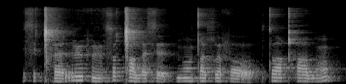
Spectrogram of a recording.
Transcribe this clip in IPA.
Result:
s ə ǀʰ ɐ r ə̃ː f ə̃ː s ɔ ǀ ɑ w ɐ s ə | ɡ ɔ̃ː t ɑ χʷ ɑ f ɔː | t ɔː qʰ ɑː w ɔ̃

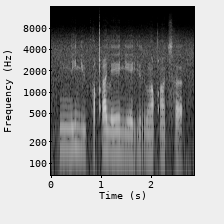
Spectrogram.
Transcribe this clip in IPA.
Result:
nː i nʲ ʉː pʰ u qʼ i l eː nʲ eː rʲ u r l õ qʼ ũ t͡sʰ ɐ

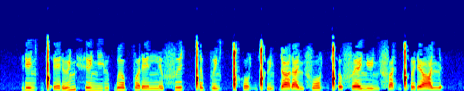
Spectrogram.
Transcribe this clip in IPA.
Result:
ɾʲ ɛ lʲ ǃʼ e ɾ ɨ lʲ h ɪ lʲ j ɨ ɓ ə p ə ɾ e n ɪ f ɪ ǃ ɪ p ɪ lʲ ǃʰ o ǃʼ ɨ lʲ ɗ ɑ ɾ a lʲ f o ǃʼ ə f ɛ lʲ ɨ lʲ f a ǃʼ ə ɾʲ ɑ lʲ

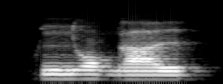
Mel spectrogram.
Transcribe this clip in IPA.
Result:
ɲ ɔ˨ ɡ a˨ ɪ̯

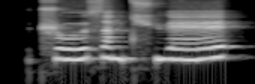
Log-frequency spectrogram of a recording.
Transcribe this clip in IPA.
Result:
ʈ͡ʂ o˧˥ ʊ̯ s a˧ n t͡ɕʰ ɥ ɛ˧˥

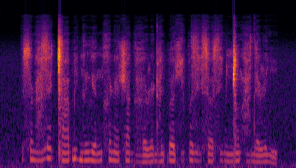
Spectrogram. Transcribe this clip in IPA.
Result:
s œ ɳ a̤ z ɛ ǀ a ɓ i ɡʲ ũ lʲ œ ŋ x ə ɳ ɛ̃ ʃ a ɡʱ œ ɭ ɛ ɖ a̤ i̯ ɓ œ ç i̤ p ə z i̤ s œ s i̤ u̯ ŋ͡ǀ ũ h a̤ d ɛ ɭ i

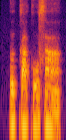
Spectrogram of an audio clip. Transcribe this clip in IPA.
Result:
ə˦ k a˧ k o˧ s ã˦˨

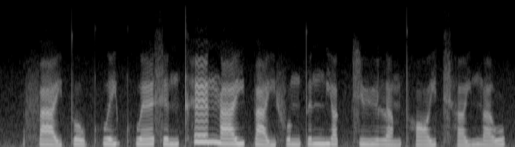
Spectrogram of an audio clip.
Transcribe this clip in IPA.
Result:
f aː˨˩ j t̪ o˨˩ w kʷʰ e˨˥ j kʷʰ ɛː˨˧ s ɪ˨ ŋ kʰ ɛː˥ ŋ aː˨˧ j p aː˨˩ j f ʊ˨ ŋ t̪ ɪ˧ ŋ j ɐ˧ k̚ t͡s yː˨ l ɐ˨˥ m t̪ʰ ɔː˨˥ j t͡sʰ ɐ˨˥ j ŋ ɐ˨˥ w

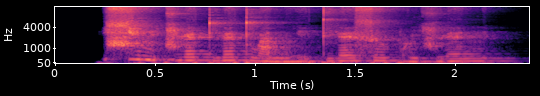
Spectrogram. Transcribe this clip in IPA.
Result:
ɕ i˥˧ n t͡ɕ ɥ ɛ˥˩ t̪ ɥ ɛ˥ t̪ w a̰˨˩ n l i˥˩ t̪ j ɛ˥ s ɹ̩˥˩ p ɑ˩ ŋ ɕ ɥ ɛ˥ n

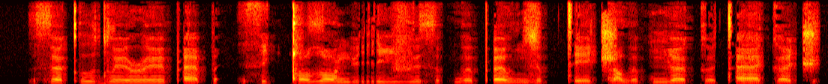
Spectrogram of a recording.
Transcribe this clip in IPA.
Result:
θ œ kʼ u d w ø ɹ ø pʼ æ p | θ i k ǃ ʉ ðˤ ʉ ŋ y r i v ʉ θ ɵ p w ɵ pʼ œ w n z ɵ p tʼ e t͡ʃ ɑ w ɵ p ɲ œ k ɵ tʼ æ k œ t͡ʃ

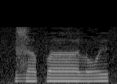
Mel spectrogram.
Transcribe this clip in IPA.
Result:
z ɜ p ɜː l o ɪ̯

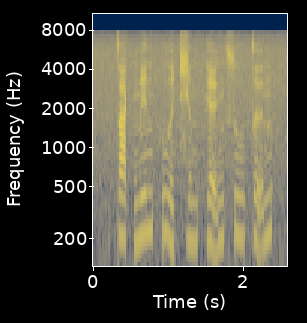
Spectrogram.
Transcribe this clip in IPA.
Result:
t̪ a˨˩ k̚ m e˧ n h u˧˩ ə̯ t͡ɕ ə̤˨˩ n k ɛ̰˧˥ ŋ s u˧ t̪ ə̰˧˥ n

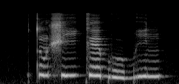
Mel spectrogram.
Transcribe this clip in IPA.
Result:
t ũ˦ ʃ iː˦ k ɛ˦ b uː˨ b i˦ n

